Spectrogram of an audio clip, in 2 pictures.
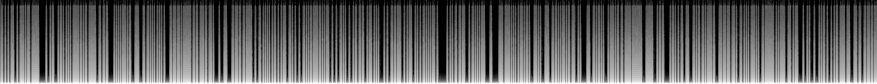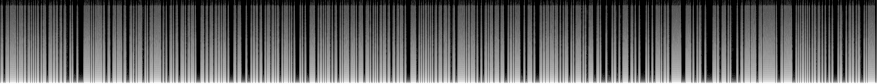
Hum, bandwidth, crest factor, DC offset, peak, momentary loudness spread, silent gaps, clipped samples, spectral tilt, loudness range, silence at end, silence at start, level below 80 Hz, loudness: none; 17 kHz; 0 dB; under 0.1%; 0 dBFS; 2 LU; none; 50%; -6.5 dB/octave; 1 LU; 0 s; 0 s; -2 dBFS; -7 LUFS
